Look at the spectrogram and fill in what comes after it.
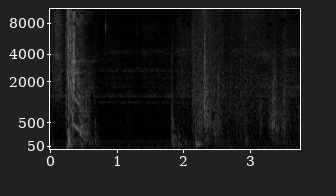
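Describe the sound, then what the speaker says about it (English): A punch to the jaw in a film lands as a sharp, close thump, followed after a pause by scuffling movement and further dull impacts, with no talk over it. "The man just thumped him right in the jaw."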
